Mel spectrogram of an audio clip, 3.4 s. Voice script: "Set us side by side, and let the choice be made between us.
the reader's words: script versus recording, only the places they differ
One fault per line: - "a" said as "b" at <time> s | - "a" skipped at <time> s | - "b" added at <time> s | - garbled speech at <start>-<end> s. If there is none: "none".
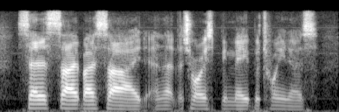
none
